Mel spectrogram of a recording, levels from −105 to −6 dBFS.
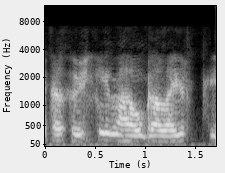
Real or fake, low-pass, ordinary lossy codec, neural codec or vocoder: fake; 7.2 kHz; Opus, 64 kbps; codec, 16 kHz, 2 kbps, FreqCodec, smaller model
